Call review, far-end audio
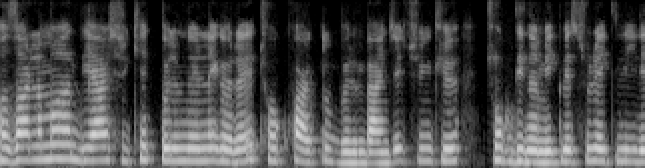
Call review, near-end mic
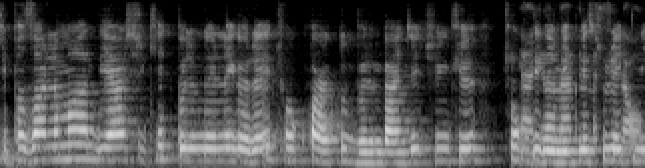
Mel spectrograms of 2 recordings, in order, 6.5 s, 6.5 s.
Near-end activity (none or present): present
